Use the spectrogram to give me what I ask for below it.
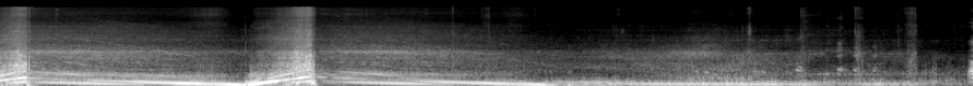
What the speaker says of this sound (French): Tu peux me mettre vite fait des petits coups de gaz pour avoir le son moteur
